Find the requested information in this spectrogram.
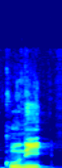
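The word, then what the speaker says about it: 国: Uh we check its accent but its meaning is uh country state. Technically other meanings but uh uh fundamental one is country uh and it's an accent. Okay. So Kuni is correct.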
